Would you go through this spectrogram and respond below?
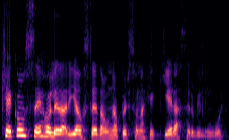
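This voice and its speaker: A woman's voice: mid-range voice, animated, brisk. Woman hosting a bilingual podcast interview. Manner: brief acknowledgements, polite formal questions. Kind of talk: interview questions.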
